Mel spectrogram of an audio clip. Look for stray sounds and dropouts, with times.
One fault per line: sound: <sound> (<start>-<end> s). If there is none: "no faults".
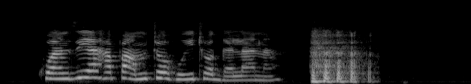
sound: laugh (3.1-3.8 s)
